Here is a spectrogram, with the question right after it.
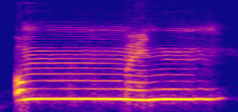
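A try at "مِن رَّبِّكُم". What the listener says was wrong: Not min. Mir Rabb.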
